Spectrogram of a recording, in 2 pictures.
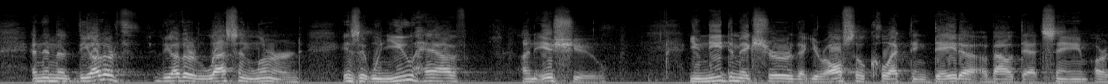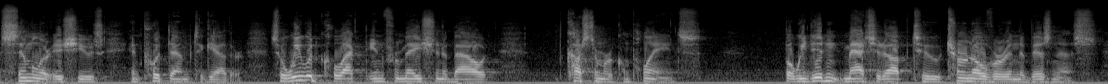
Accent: Michigan, United States; Growing up in Michigan, the thing I learned is you have cycles.

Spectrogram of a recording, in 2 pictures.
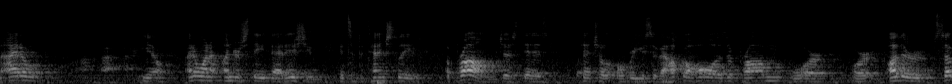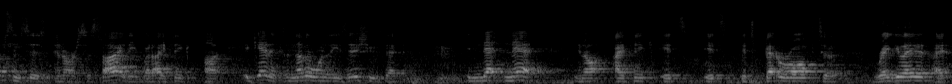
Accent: New York City, New York, United States; but in the city I grew up in New York

